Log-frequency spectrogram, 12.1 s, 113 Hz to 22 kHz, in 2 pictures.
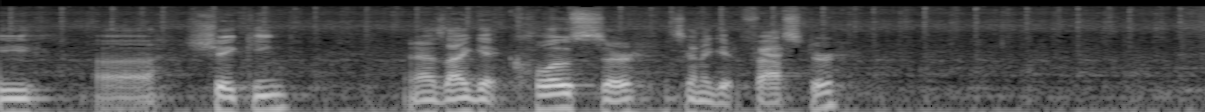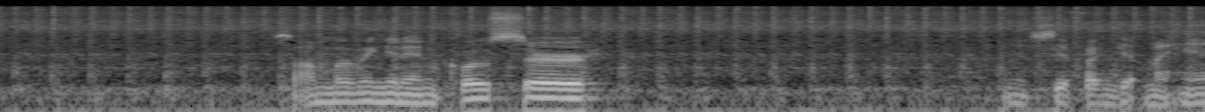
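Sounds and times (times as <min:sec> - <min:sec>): motor shaking plastic rattle: 0:00.0 - 0:12.0.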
